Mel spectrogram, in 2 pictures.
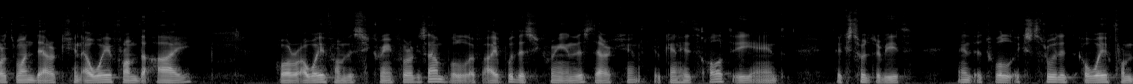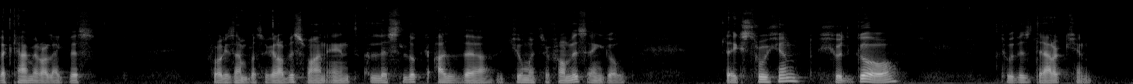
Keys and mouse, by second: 4.3-6.2 middle drag, 7.0 alt+e, 8.9 middle click, 11.8 shift+middle click, 12.4 middle click, 13.7-15.0 middle drag, 15.3-17.3 middle drag, 18.8-20.0 middle drag, 20.4 shift+middle click, 20.8 middle click, 21.7 ctrl+shift+3.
